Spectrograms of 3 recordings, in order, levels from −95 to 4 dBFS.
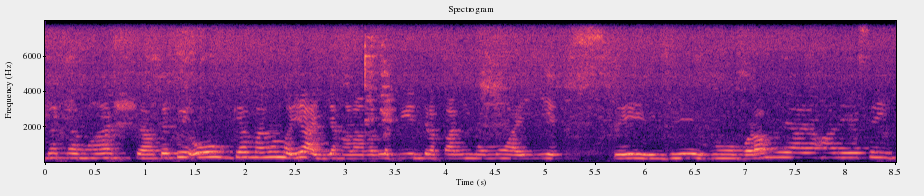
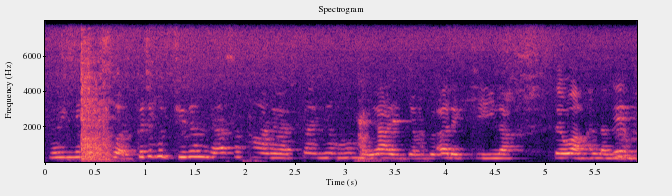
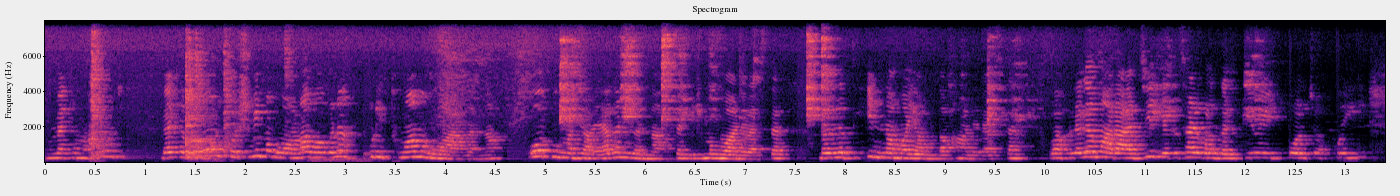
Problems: background sounds at intervals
